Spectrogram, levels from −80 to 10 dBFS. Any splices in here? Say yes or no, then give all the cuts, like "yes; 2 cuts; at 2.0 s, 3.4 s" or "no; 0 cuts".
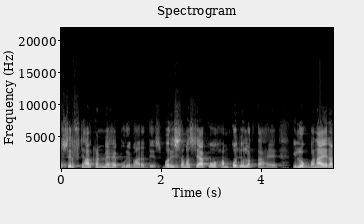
yes; 1 cut; at 1.9 s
